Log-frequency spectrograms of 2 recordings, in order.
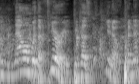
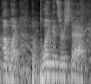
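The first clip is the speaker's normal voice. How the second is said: ordinary talk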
